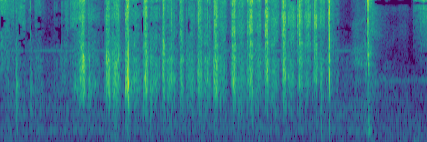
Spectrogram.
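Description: Scissors cutting through a sheet of paper in a quick run of short snips, several a second. The snipping starts about a second in and stops just before the end.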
